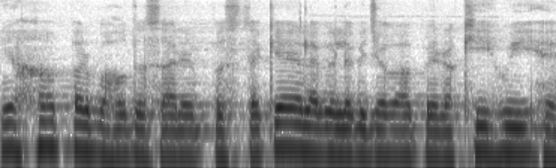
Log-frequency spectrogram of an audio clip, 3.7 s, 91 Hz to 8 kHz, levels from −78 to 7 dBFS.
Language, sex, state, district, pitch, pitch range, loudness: Hindi, male, Jharkhand, Jamtara, 130 Hz, 125-140 Hz, -13 LUFS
